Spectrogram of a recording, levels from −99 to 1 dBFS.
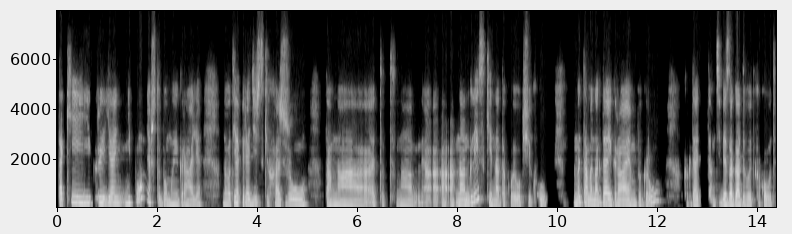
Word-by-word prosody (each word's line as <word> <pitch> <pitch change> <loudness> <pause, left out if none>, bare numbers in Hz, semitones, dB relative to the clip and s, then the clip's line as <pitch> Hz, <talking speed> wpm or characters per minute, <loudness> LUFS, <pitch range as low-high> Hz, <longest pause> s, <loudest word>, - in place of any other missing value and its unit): такие 235 +2 +3
игры 230 0 +1
я 220 +1 +2
не 225 +1 0
помню, 295 - -1
чтобы 215 -6 -1
мы 190 -1 0
играли. 185 0 -2 0.4
Но 200 -2 -1
вот 205 0 -1
я 230 -1 +4
периодически 215 0 -1
хожу 200 -1 0 0.3
там 185 -1 0
на 180 -2 +1
этот 180 +1 -14
на 180 -1 -3
а 165 - -3
а - - 0
а - - -13
на 200 0 +4
английский, 245 - +1
на 165 -2 0
такой 90 - -4
общий 80 +1 -2
клуб. - - -5 0.5
Мы 215 +2 +3
там 220 -2 +3
иногда 205 +2 +4
играем 195 -1 +2
в 185 - -7
игру, 255 - -3 0.4
когда 190 -2 -1 0.2
там 190 -3 -5
тебе 190 +2 +2
загадывают 190 -2 +3
какого-то 180 -2 -3
200 Hz, 155 wpm, -22 LUFS, 185-220 Hz, 0.5 s, я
